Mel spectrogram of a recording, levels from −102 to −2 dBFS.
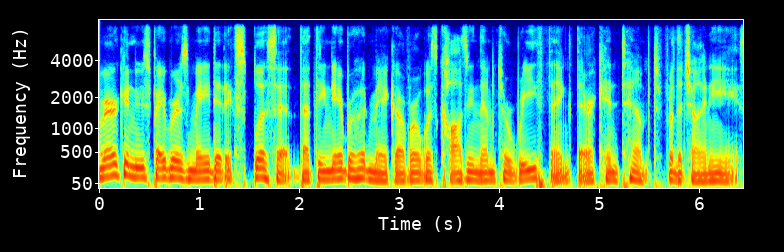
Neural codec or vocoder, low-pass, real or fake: none; 7.2 kHz; real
